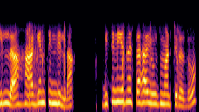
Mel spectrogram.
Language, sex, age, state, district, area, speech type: Kannada, female, 18-30, Karnataka, Chikkamagaluru, rural, conversation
